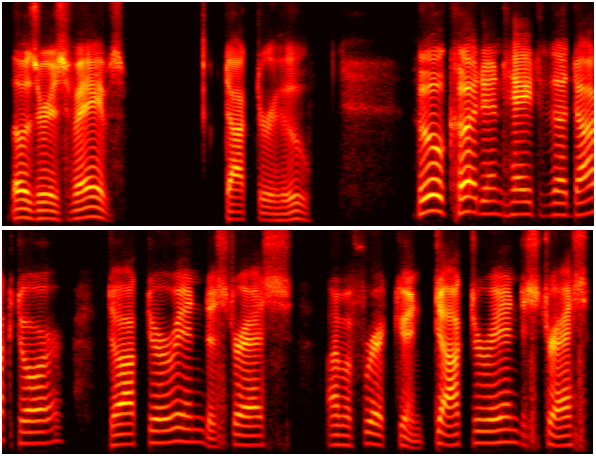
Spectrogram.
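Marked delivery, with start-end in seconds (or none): 4.1-11.8 mocking. Mocking Doctor Who.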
